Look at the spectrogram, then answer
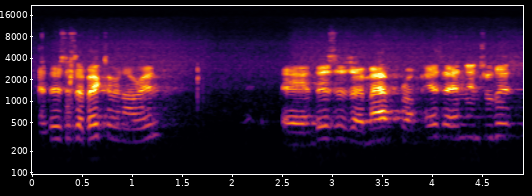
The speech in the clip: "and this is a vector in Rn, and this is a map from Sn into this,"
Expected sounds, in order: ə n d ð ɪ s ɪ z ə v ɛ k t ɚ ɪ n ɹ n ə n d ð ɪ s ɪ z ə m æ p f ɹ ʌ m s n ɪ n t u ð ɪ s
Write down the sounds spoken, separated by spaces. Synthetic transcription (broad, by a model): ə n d ð ɪ s ɪ z ə v ɛ k t ɚ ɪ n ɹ n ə n ð ɪ s ɪ z ə m æ p f ɹ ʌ m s n ɪ n t u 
